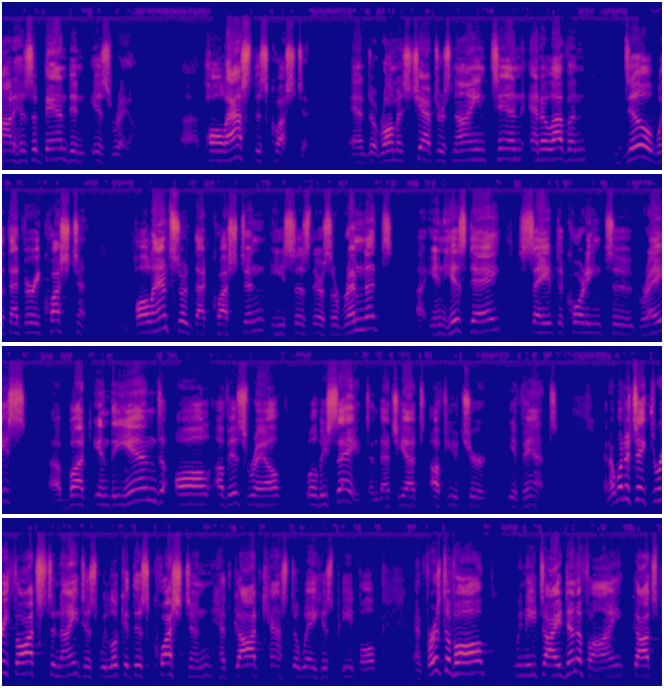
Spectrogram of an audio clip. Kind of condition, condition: setting, large echoing room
